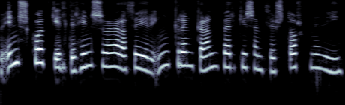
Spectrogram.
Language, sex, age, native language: Icelandic, female, 30-39, Icelandic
